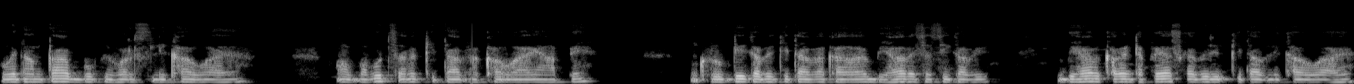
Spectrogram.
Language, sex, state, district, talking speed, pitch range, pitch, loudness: Hindi, male, Jharkhand, Sahebganj, 155 wpm, 115-125 Hz, 120 Hz, -22 LUFS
